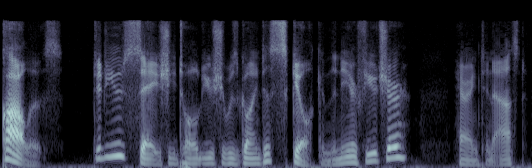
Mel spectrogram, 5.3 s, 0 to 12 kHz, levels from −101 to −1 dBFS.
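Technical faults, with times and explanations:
No technical faults found; the G.722 wideband coding at 64 kbit/s carries the speech up to 7 kHz, leaving at most a faint trace of the coder in the upper band.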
